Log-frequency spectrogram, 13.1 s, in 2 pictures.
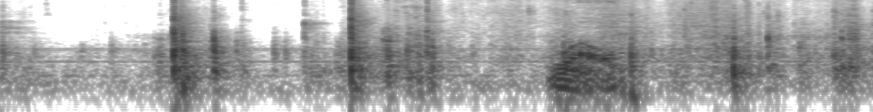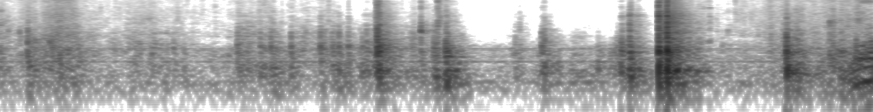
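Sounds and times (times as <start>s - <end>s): cardboard and plastic crinkling: 2.6s - 13.0s.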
